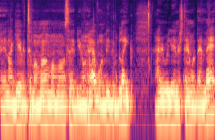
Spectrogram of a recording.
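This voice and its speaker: Noticeable background noise beneath a man's fairly even intonation. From Mexico, raised in Northern California. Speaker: boxing trainer. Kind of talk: podcast interview. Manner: casual, halting with fillers.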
